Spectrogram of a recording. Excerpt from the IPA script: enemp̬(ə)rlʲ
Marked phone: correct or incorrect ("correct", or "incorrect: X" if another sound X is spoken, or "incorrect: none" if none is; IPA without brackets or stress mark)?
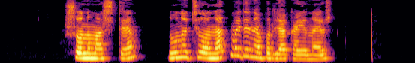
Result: correct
